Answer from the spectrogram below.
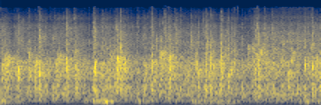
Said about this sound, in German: Für euch alle einen großen Applaus, ein herzliches Dankeschön.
